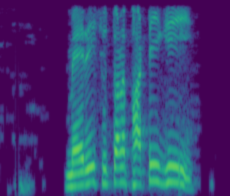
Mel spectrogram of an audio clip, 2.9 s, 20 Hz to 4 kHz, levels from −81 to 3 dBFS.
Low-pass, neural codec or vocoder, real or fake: 3.6 kHz; none; real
